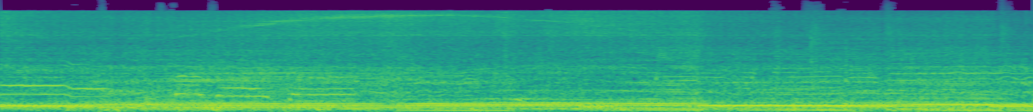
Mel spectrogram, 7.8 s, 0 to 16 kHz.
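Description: Turbocharged Suzuki SV650 90-degree V-twin running under way while the bike is ridden on the road. A high whine rises in pitch about two to three seconds in.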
